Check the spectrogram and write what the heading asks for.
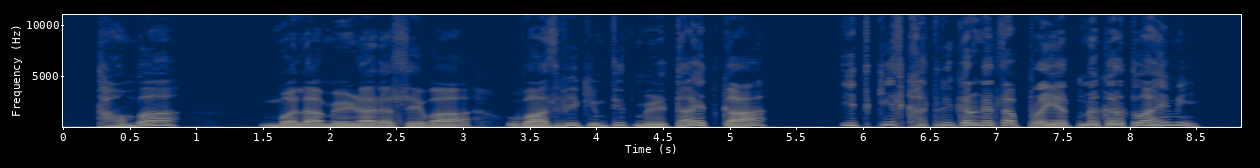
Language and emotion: Marathi, disgusted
